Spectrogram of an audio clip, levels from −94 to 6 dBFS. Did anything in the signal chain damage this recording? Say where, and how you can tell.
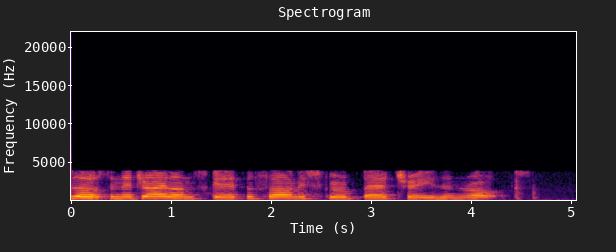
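Yes, at the codec stage: an iLBC codec runs throughout, coding each frame's excitation independently. Nothing passes above 3.8 kHz, and the plainly audible rough, synthetic edge on the speech fits iLBC, here running 20 ms frames at the 15.2 kbps mode.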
